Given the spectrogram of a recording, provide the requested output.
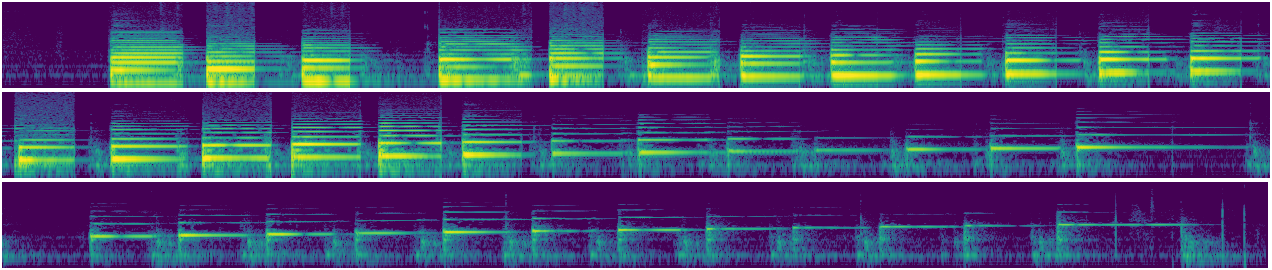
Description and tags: Piano sounds - individual keys as named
